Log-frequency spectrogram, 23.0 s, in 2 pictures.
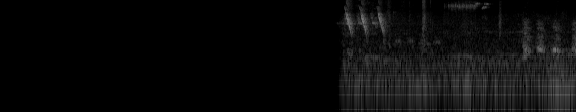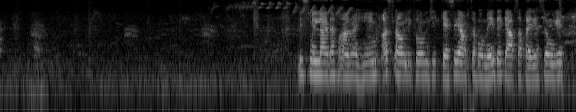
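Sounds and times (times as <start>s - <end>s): high bird chirps: 6.8s - 7.9s, 8.8s - 9.9s, 15.0s - 18.6s
birds calling: 6.8s - 21.0s.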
